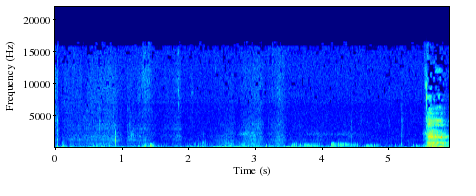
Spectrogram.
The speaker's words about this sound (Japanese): なんかめっちゃお腹が鳴るのなんだろう。めちゃくちゃお腹が鳴りまくって。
